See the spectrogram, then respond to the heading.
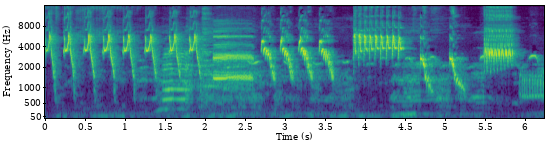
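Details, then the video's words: Asian pied starling singing full isian as a lure for other jalak: fast repeated descending whistled notes, a sustained harsh screech, more falling whistles and a final loud rasping burst. "Jalak suren Gacor Full Isian Mewah Langsung Nembak Ngerol"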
